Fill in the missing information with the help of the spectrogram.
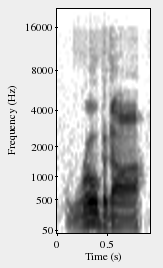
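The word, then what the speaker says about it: Robidas: about google robida island that's r-o-b-i-d-a-s pronounced robada island now back to your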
